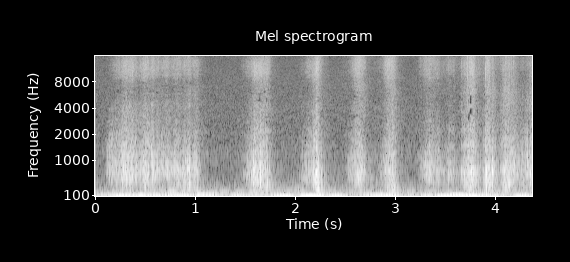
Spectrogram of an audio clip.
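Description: A white plastic comb scratches through the pile of a large red shaggy textile carpet, making a series of soft, raspy strokes with bright hissy edges. A steady low hum sits quietly underneath the scratching.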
